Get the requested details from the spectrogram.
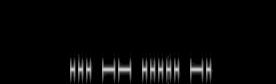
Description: Morse code, heard as a keyed tone, about 31 wpm, 700 Hz. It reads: SM5N
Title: DXCC-100 Call Signs - 4 Characters - 30wpm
